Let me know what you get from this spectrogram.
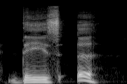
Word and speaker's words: œufs: But if you're looking for more than one egg, it's des œufs. – Des œufs. – And it's spelled O-E-U-F-S, but it just sounds like œuf.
